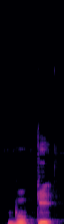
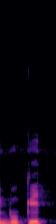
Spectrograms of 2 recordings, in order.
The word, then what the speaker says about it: bouquet: है हम लोग का वर्ड बुकी, जिसका स्पेलिंग होता है BOUQUET। इसे बुकिट या कुछ अलग से प्रोनाउंस किया नहीं जाता है, जिससे हम लोग हिंदी में लिख सकते हैं इसे BUKE, या इंग्लिश पर इसे ऐसे लिखा जा सकता है बू प्लस की। बुकी का मतलब होता है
